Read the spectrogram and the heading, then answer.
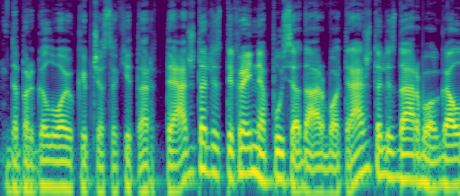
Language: Lithuanian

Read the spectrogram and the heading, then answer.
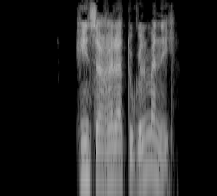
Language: Bashkir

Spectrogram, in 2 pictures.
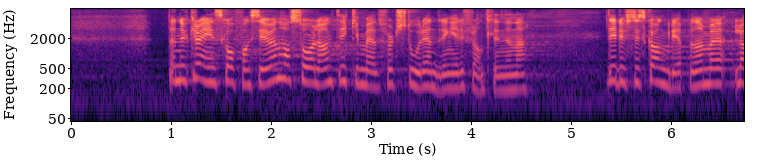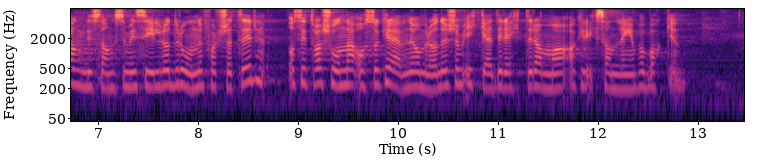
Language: Norwegian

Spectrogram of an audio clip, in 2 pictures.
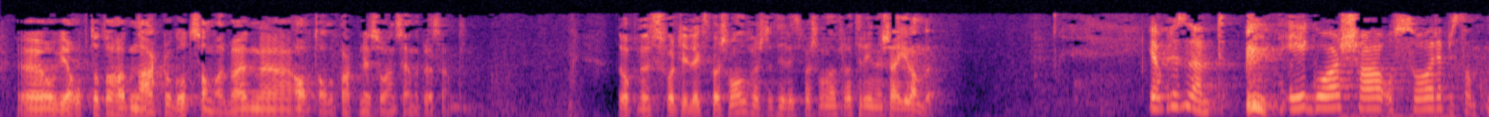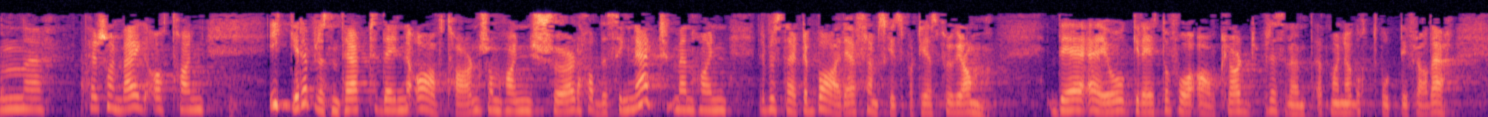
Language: Norwegian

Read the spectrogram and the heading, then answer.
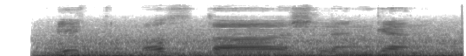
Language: Bashkir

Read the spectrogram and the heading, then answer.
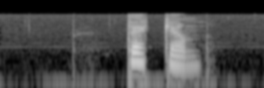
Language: Swedish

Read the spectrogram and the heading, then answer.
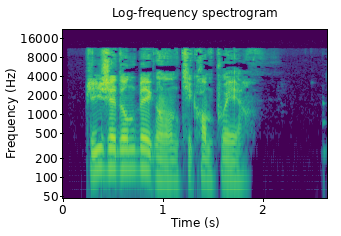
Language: Breton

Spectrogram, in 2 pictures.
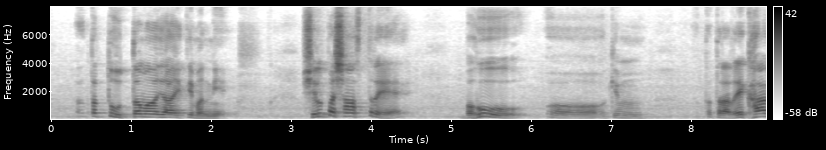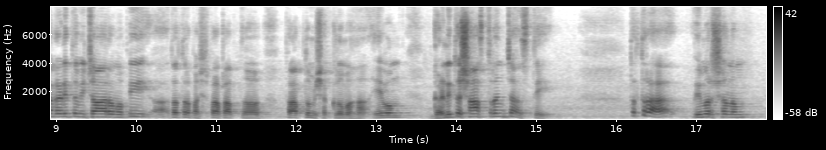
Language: Sanskrit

